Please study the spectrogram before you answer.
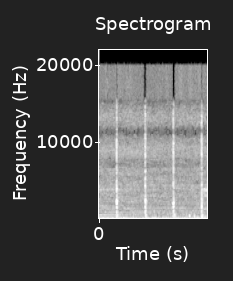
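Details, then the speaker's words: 2014 Ford Fiesta SE 1.6 idling, AC blowing cold on both sides: sharp, evenly spaced clicks about three a second from behind the glove box. A bad airflow-direction blend door actuator is jumping its gear teeth; it was replaced. "2014 ford fiesta se the 1.6 liter i'm doing the blender actuator uh right now the ac is blowing cold on both sides but the only thing is that the actuator make noise"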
